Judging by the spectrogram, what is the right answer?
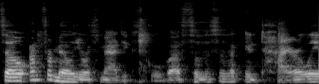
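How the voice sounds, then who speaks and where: Soft-spoken delivery at a moderate pace. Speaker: reaction video creator. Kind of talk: casual reaction commentary. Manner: soft-spoken, quiet; hesitant, many fillers. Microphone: poor-quality webcam.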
